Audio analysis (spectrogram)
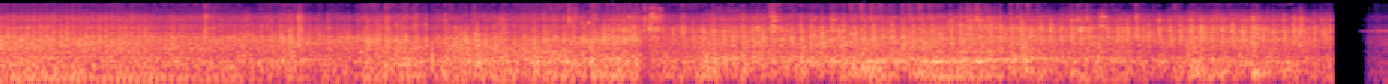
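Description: Tractor engine running steadily while driving out to a farm field to work a rotavator, a loud close continuous diesel chug with rough knocking texture that cuts off abruptly at the end.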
